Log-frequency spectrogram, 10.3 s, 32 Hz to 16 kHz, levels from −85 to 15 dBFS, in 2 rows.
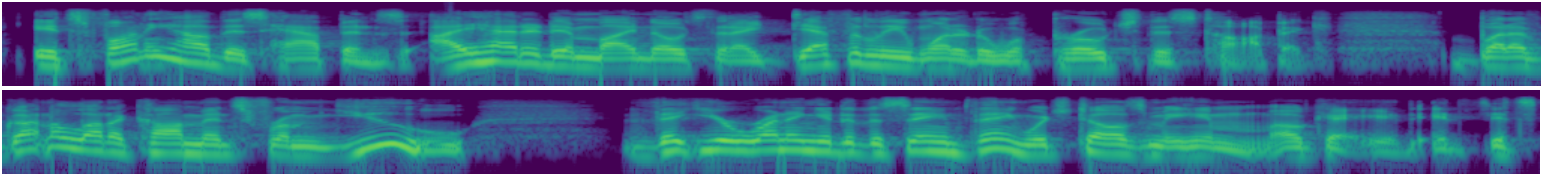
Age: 30-49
